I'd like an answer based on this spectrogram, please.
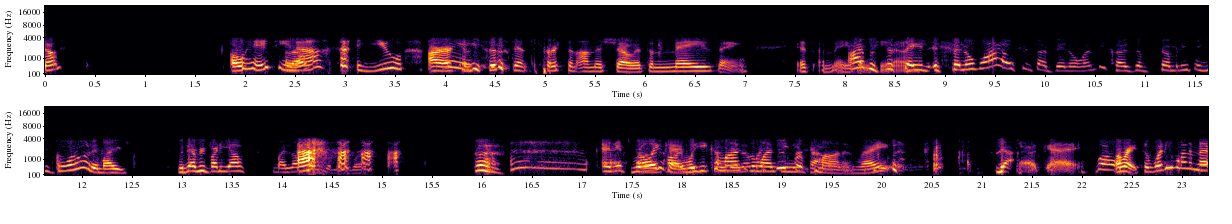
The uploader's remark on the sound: During this show I will be taking live callers and doing mini-readings.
